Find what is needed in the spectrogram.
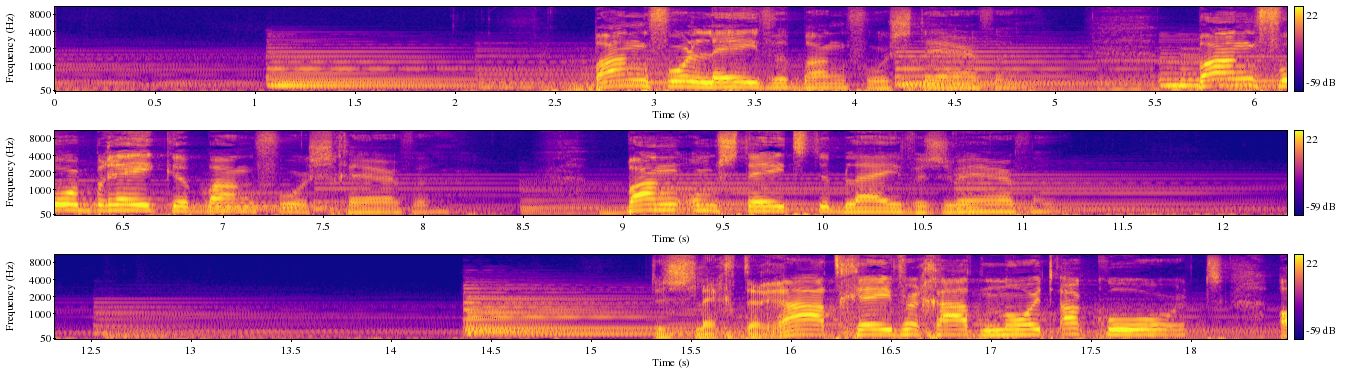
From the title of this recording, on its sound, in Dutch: live in de Kleine Komedie tijdens PepTalk #116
